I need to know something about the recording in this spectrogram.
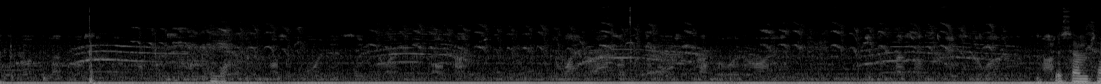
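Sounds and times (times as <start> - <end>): birds chirping and calling: 0.0 - 11.0
steady low hum: 0.0 - 11.0.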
